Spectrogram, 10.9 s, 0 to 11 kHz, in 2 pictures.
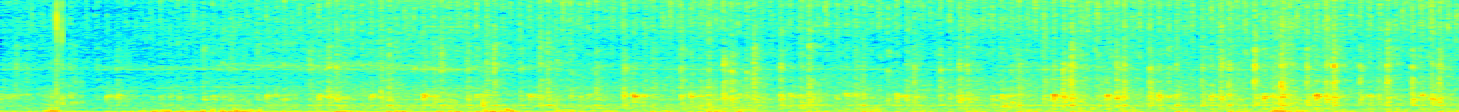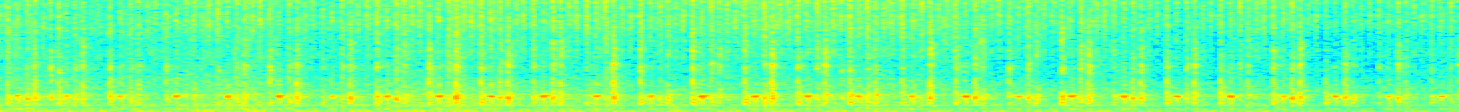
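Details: Mercedes OM603 diesel, cold: uneven idle, irregular beats about every half second over harsh clatter, misfiring; smoke drops only with injector lines 2 and 6 cracked, glow plugs tested fine, still rough warm; cause unconfirmed.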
